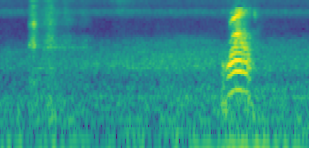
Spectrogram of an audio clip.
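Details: Bengal cat named Kokoa giving a single short arched meow with rich harmonics midway through, preceded by faint soft chirps, over low steady room hum.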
